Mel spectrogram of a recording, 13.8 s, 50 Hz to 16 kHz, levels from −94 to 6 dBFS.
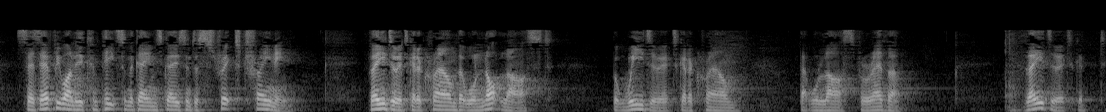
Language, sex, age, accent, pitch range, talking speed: English, male, 30-49, British, 120-155 Hz, 165 wpm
